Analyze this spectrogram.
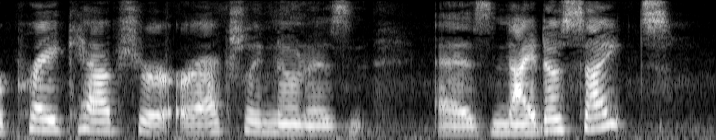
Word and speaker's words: Cnidocytes: The stinging cells we talked about that are used for prey capture actually known as Cnidocytes "cyte" = cell to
